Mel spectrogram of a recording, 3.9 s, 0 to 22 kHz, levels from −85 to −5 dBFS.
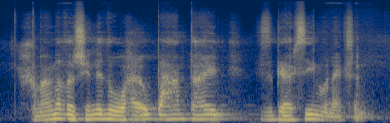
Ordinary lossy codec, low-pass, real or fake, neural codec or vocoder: none; none; fake; codec, 44.1 kHz, 2.6 kbps, DAC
